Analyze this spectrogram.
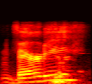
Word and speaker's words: Varady: um and how does your last name pronounce Verdi that's right yeah was recommended To Us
